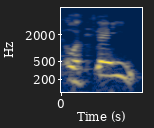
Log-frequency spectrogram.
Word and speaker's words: Osei: Am I pronouncing that right? That's Osei.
